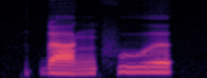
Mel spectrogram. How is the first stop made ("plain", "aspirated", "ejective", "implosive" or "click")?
implosive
